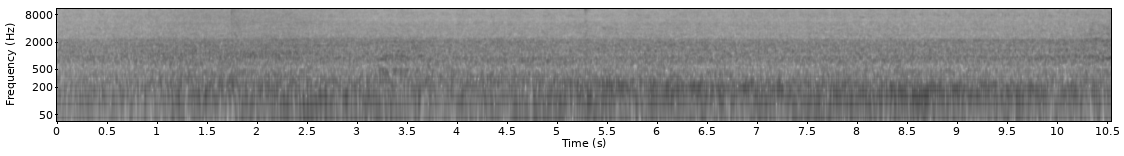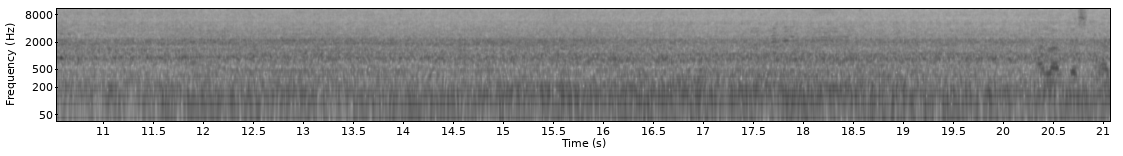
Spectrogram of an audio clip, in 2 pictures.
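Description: Inside a Rosalia Indah intercity bus travelling from Palembang toward Jakarta, a steady low engine and road rumble fills the cabin throughout while people talk over it.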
